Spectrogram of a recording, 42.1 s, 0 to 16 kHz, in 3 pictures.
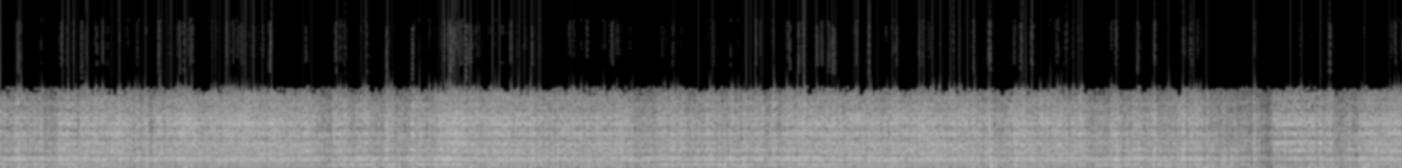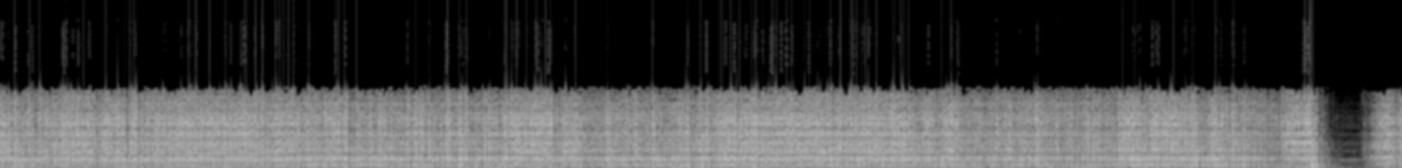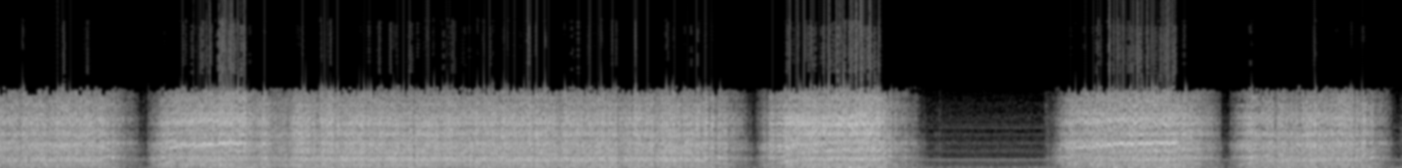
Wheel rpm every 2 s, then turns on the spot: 210, 200, 210, 220, 210, 210, 220, 200, 210, 230, 230, 220, 230, 160, 130, 190, 200, 140, 100, 100, 120.
none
